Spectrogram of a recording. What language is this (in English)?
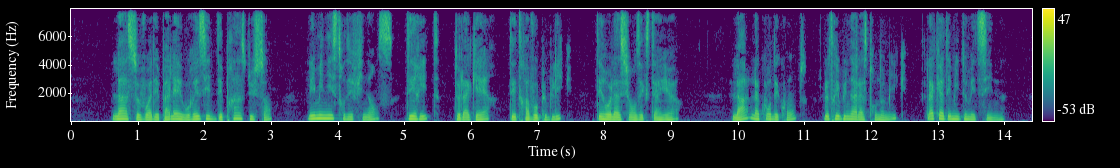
French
